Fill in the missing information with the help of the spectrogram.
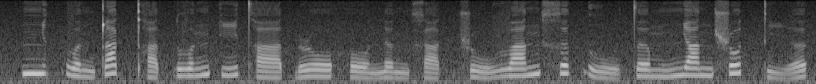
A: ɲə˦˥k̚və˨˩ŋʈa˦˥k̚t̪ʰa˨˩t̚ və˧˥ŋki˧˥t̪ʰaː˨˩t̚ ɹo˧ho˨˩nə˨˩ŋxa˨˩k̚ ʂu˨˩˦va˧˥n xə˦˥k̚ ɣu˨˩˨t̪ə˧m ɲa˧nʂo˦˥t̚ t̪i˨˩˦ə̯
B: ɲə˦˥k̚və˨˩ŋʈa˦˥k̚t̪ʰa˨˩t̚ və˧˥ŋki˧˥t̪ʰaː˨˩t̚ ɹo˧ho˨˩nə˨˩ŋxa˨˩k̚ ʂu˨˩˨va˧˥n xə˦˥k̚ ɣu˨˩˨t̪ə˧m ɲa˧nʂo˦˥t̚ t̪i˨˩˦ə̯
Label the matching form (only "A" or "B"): B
